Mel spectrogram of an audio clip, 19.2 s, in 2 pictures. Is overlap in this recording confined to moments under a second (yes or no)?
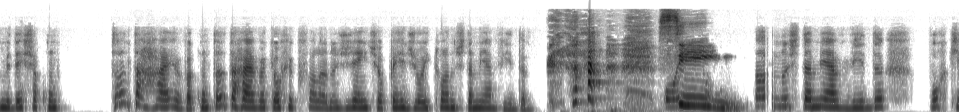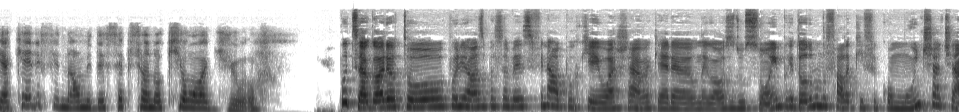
yes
